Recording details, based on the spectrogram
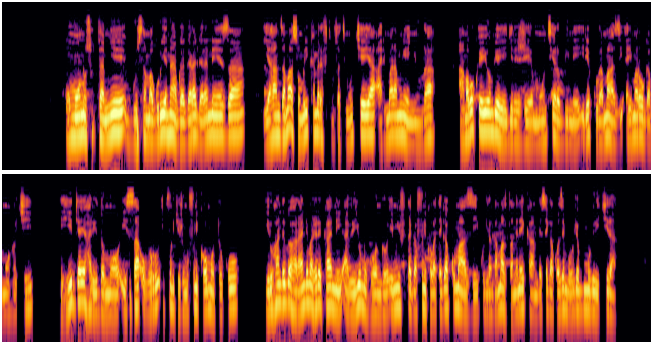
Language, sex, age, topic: Kinyarwanda, male, 25-35, health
